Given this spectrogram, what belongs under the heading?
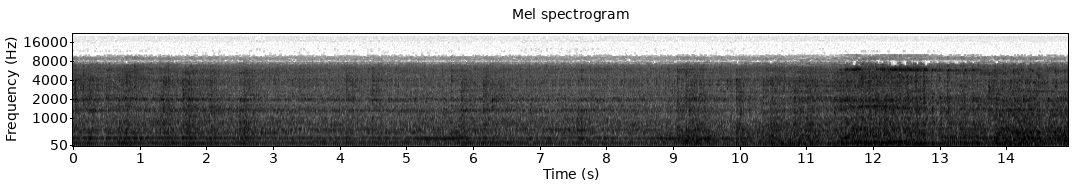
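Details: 2010 VW Touran 1.6 BSE, sat two days, cold idle below 1000 rpm: steady light knock about three or four a second, fades above 1000 rpm and when warm; rebuilt about 15,000 earlier with new pistons, valves, hydraulic lifters; cause unclear.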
